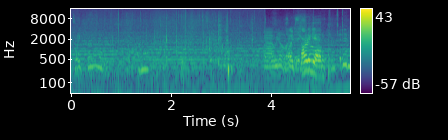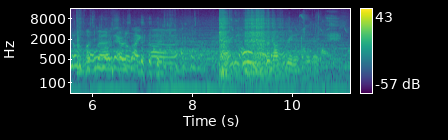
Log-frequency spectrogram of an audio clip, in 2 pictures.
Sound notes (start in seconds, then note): 5.6 indistinct background chatter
